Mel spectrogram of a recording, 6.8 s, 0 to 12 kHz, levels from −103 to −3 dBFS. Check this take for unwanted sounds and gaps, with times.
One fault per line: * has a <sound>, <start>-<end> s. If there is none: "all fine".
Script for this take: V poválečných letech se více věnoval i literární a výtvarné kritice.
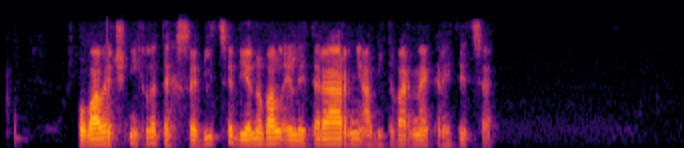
all fine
